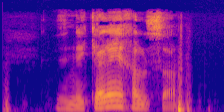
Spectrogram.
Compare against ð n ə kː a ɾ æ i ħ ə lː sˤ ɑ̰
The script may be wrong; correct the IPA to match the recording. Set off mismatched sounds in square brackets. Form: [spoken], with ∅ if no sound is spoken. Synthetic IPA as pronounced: ð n ə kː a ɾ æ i [χ] ə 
